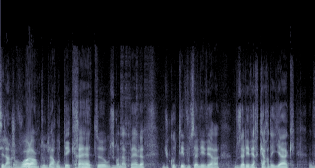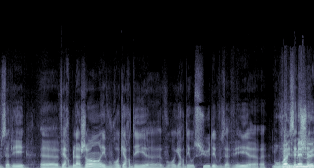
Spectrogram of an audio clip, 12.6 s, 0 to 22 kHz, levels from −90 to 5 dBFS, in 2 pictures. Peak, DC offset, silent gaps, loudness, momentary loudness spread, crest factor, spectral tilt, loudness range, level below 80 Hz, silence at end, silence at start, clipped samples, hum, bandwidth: -2 dBFS; under 0.1%; none; -19 LUFS; 14 LU; 16 dB; -5.5 dB/octave; 3 LU; -48 dBFS; 0 s; 0 s; under 0.1%; none; 14 kHz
